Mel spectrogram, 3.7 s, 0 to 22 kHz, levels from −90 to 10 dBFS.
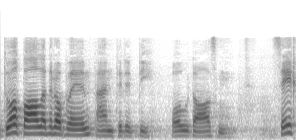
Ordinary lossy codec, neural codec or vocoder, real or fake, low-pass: none; codec, 16 kHz, 0.5 kbps, FunCodec, trained on LibriTTS, 25 frames a second; fake; 7.2 kHz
